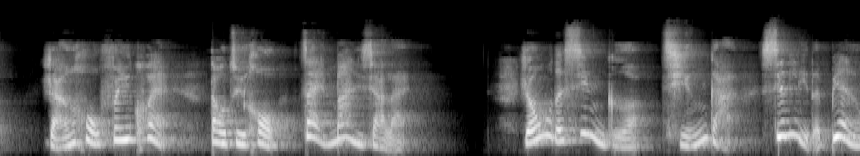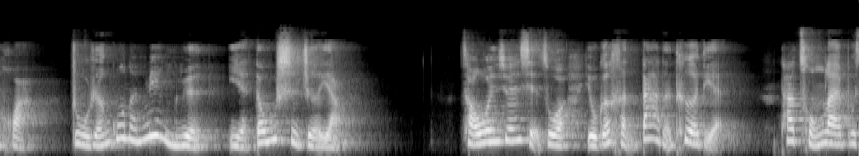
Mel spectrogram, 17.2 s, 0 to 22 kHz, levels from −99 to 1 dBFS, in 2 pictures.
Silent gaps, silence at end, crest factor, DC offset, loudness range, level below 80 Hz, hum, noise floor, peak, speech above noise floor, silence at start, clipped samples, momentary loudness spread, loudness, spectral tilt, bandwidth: none; 0 s; 18 dB; under 0.1%; 3 LU; -68 dBFS; none; -77 dBFS; -2 dBFS; 60 dB; 0.45 s; under 0.1%; 10 LU; -18 LUFS; -4 dB/octave; 11.5 kHz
